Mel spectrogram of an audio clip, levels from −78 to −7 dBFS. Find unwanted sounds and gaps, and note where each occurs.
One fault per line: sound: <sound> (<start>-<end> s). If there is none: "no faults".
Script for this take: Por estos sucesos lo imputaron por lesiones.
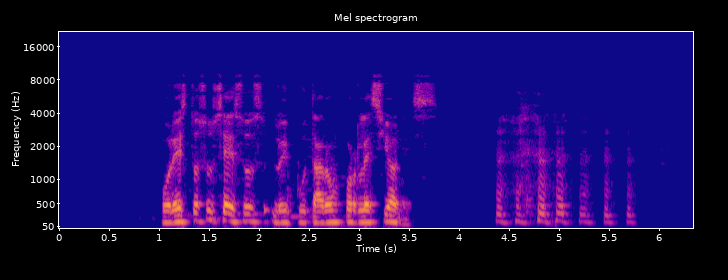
sound: laugh (4.4-5.8 s)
